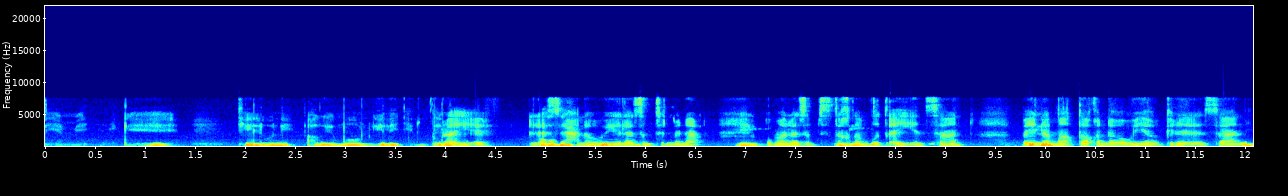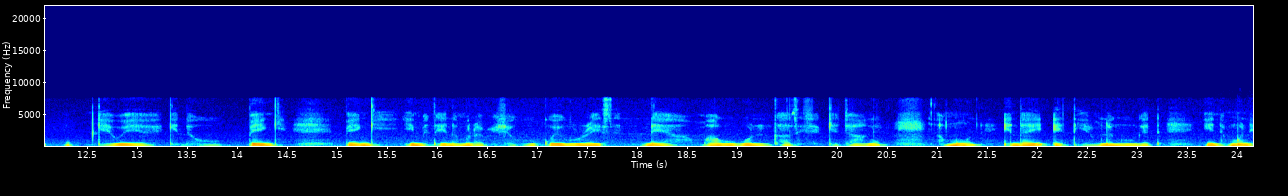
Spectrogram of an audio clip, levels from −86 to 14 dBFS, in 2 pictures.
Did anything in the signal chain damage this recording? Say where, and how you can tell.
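Yes. The speech dips and breaks up at 4.17 to 4.36 s, 5.15 to 7.15 s, 7.61 to 9.11 s and 9.8 to 12.36 s, falling by about 20 to 35 dB in places. This is call processing, likely speech suppressed in double talk: the echo canceller could not tell the near talker from loudspeaker echo and attenuated both.

The room background drops by about 12 dB at 4.64 to 4.76 s and 9.39 to 9.52 s, then returns after roughly a tenth of a second. This is background gated by the echo canceller, again in call processing: it clamped the microphone while the loudspeaker was active.

At 8.84 to 8.91 s a faint duplicate of the sound appears about 258 ms late, roughly 20 dB under the direct speech. This is likely an echo leak. The canceller on the loudspeaker side left some residue at the call-processing stage, which was sent back down the line.

From 23.78 s to the end, the treble dulls and a gritty grain rises over the audio. 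This is a Bluetooth SBC bit pool drop at the codec stage, which fits the bit pool falling from 28 to 14, near 108 kbps. The smaller bit budget starves the upper sub-bands and coarsens the quantisation of the rest.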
